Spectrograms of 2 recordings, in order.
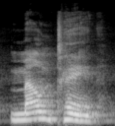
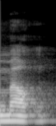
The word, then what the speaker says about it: mountain: next word is Mountain I sometimes hear my English students say Mountain but that second syllable is ton maybe because it takes a ton of work to climb to the top of a mountain so once again the word is Mountain if you do get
